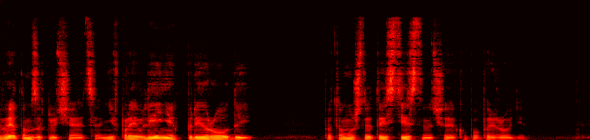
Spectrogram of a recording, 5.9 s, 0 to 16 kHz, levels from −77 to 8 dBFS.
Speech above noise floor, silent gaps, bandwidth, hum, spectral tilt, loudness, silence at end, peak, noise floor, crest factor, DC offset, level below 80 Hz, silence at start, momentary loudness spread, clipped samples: 34 dB; none; 15 kHz; none; -5.5 dB/octave; -29 LUFS; 0.65 s; -8 dBFS; -62 dBFS; 20 dB; under 0.1%; -72 dBFS; 0 s; 13 LU; under 0.1%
